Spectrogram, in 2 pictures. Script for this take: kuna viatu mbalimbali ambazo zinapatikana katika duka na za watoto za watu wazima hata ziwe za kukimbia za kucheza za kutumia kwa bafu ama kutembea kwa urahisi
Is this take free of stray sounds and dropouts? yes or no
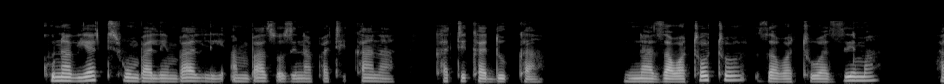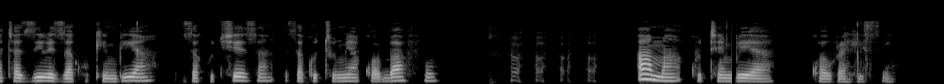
no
